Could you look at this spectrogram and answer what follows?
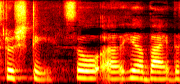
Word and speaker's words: Srushti: So in Marathi, the word Ri is pronounced as Ru. So that is why the pronunciation goes Srushti.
